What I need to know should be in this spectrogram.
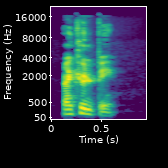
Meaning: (verb) past participle of inculper; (noun) a person charged with an offence
- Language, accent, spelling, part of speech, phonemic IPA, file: French, France, inculpé, verb / noun, /ɛ̃.kyl.pe/, LL-Q150 (fra)-inculpé.wav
